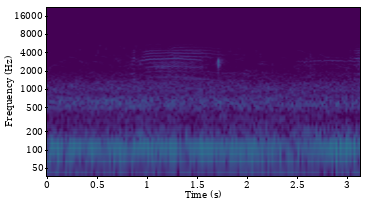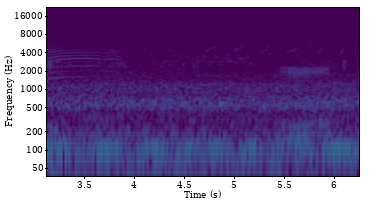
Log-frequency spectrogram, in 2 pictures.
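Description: Lamb bleating twice, short quavering calls about a second in and again around three seconds in, over a steady low background noise.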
